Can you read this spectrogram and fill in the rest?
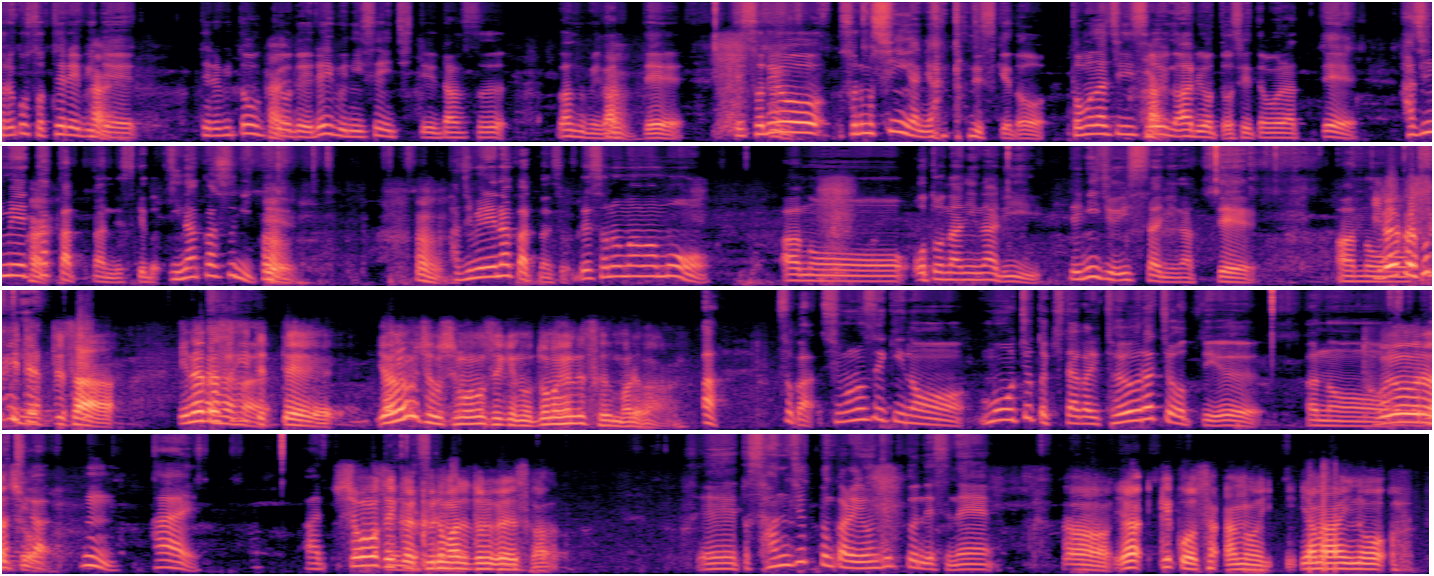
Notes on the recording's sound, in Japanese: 歩きながら1時間、対談する。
